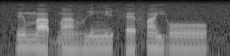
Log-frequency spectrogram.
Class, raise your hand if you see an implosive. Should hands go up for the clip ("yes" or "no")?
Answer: yes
